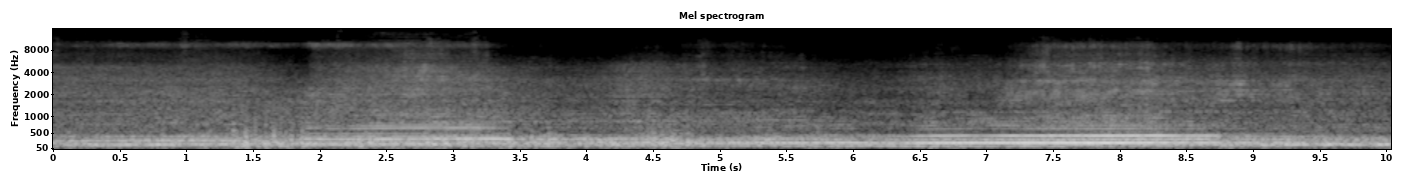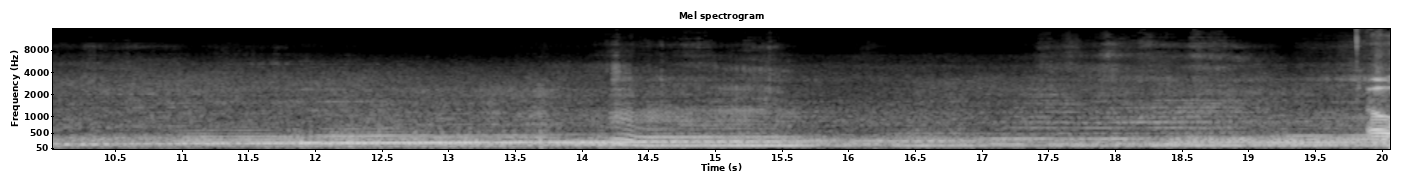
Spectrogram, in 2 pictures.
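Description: Race cars at a 24 Hours of Lemons event at Carolina Motorsports Park, heard from trackside at turn 1, roaring past one after another with engines rising and fading in a continuous loud drone.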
